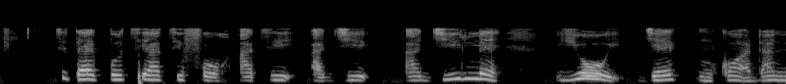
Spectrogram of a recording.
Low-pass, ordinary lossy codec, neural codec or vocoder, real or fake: 5.4 kHz; none; vocoder, 44.1 kHz, 128 mel bands every 256 samples, BigVGAN v2; fake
